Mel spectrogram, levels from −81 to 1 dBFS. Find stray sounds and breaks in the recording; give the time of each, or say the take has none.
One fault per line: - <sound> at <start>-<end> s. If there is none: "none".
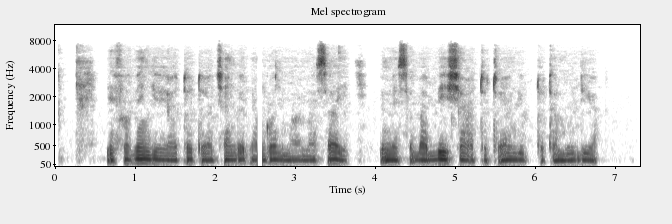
- dropout at 2.5-2.6 s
